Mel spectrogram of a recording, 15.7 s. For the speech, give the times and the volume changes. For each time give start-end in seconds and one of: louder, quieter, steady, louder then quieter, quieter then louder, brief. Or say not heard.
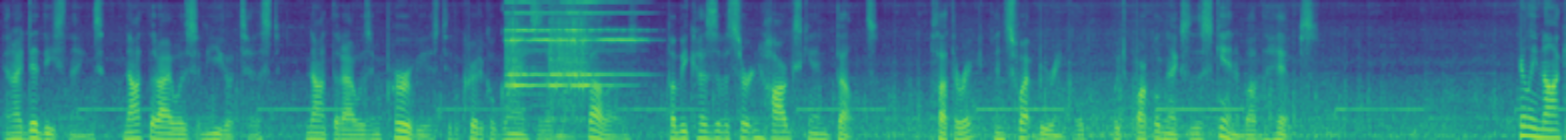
0.0-13.2 steady
15.2-15.6 brief.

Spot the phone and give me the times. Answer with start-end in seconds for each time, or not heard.
5.0-6.5.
